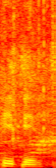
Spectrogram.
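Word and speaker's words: VPIP: thing Kelly Shield says real question is it pronounced Pi pie pee or Pipi I've checked on this and it is pronounced PP orbit here from Henry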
